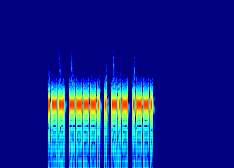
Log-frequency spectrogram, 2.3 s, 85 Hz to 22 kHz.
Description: Morse code, heard as a keyed tone, about 69 wpm, 700 Hz. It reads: W9EKP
